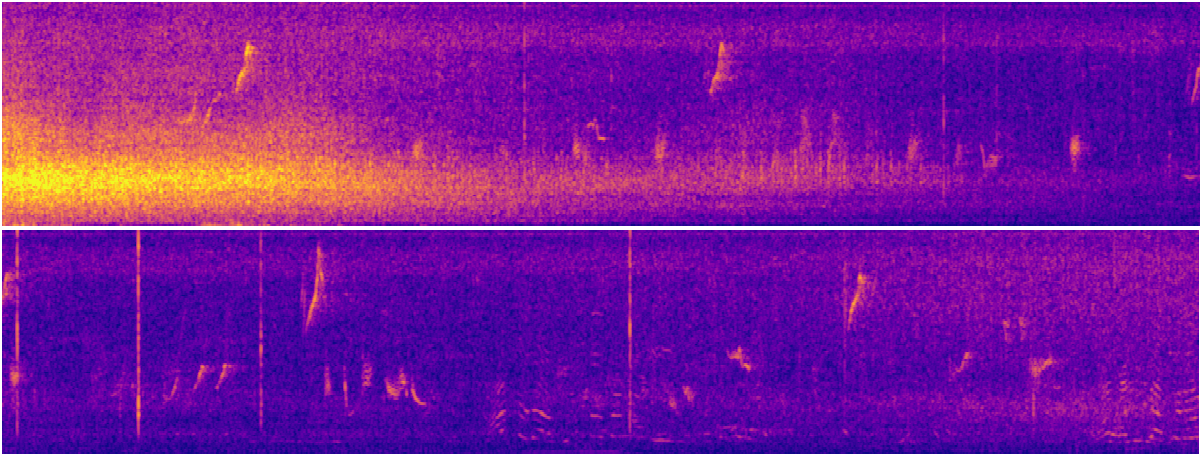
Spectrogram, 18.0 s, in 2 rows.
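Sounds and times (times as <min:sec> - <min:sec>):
rushing noise: 0:00.0 - 0:09.5
birds chirping: 0:00.0 - 0:17.9.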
